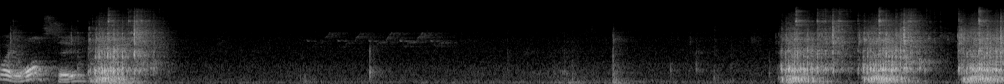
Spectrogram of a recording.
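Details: Older Homelite two-stroke hedge trimmer after new fuel lines, primer bulb and carb tuning, running about 40:1 fuel mix: buzzes up cleanly in short throttle bursts and drops back between them, revving freely without stumbling; normal running.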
